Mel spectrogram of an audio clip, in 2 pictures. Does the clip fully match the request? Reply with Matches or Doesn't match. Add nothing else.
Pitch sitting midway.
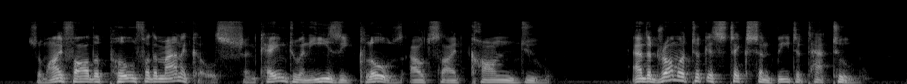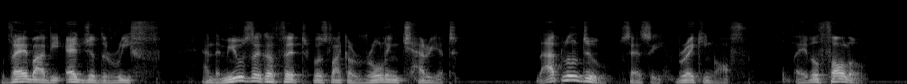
Doesn't match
